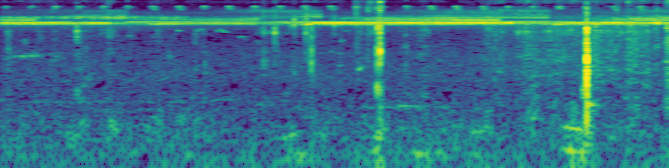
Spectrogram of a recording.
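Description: Steady high-pitched chorus of insects in swamp vegetation, with a couple of faint sharp clicks, one near the middle and one near the end.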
